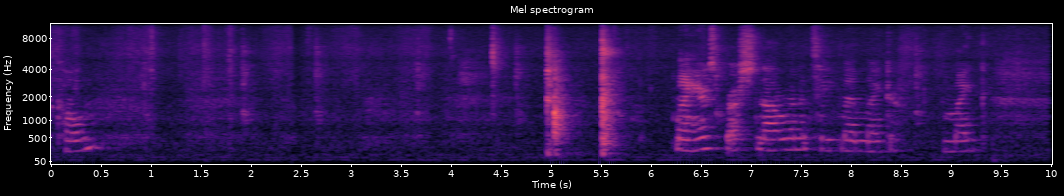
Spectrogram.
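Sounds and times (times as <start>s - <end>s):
comb rustling through wet hair: 0.0s - 4.0s.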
